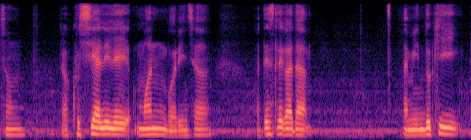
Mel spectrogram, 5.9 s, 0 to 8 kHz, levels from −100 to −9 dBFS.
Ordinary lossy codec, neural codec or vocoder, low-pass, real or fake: AAC, 48 kbps; autoencoder, 48 kHz, 32 numbers a frame, DAC-VAE, trained on Japanese speech; 7.2 kHz; fake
